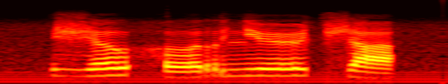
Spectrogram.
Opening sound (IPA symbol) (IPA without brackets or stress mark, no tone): ʒ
